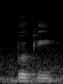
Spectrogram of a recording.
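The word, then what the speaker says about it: Bewki: Bookie. Bookie. Pookie.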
